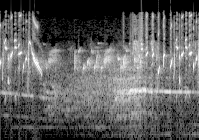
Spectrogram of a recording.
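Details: European goldfinch from Oued Zhour, Skikda: quick tinkling twitter at the start, a softer rushing middle section, then renewed busy chirping, over a faint steady hum.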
